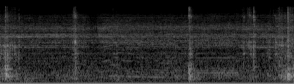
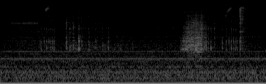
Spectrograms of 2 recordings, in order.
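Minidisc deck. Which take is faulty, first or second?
first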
